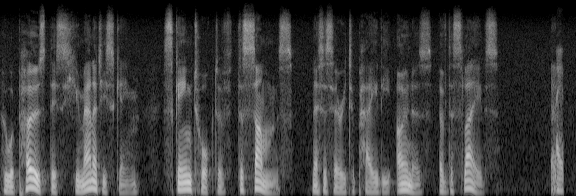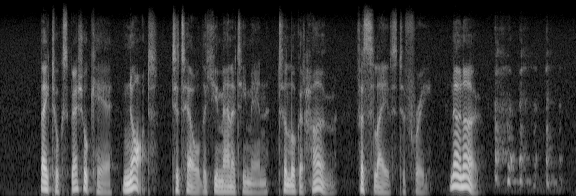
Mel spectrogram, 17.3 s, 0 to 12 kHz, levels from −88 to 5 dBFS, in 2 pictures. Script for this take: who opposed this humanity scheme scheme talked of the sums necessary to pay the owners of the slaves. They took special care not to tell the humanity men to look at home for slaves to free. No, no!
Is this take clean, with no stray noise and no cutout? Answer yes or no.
no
